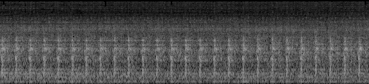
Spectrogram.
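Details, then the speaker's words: 2015 Kia Optima 2.4, code P1326, flashing check engine light, lacking power: hard metallic knock about three and a half times a second at idle, growing louder, oil leaking; bottom-end knock. "lo aprecien se escucha cada vez más fuerte y se fijan les estaba tirando aceite"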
